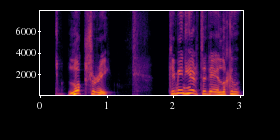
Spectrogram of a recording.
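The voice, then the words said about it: Put-on Scottish accent. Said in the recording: “Accent. ... Oh, that's gone straight into Scottish.”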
